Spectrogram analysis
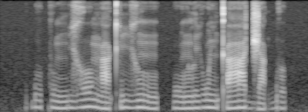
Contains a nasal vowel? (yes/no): yes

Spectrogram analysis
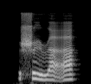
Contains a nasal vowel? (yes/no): no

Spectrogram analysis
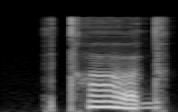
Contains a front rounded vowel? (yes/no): no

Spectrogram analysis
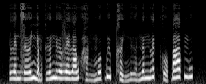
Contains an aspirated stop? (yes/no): no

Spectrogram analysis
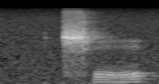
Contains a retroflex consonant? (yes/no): yes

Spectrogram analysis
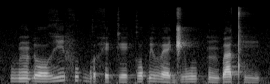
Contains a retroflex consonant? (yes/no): no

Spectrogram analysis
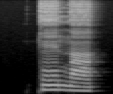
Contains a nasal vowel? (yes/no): yes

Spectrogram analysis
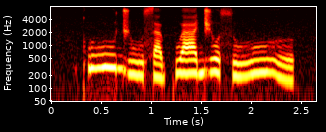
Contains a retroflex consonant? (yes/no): no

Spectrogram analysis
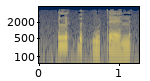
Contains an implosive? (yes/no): yes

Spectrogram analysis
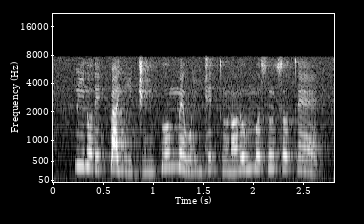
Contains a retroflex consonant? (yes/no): no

